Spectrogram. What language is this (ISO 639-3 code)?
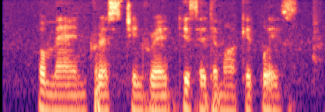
eng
